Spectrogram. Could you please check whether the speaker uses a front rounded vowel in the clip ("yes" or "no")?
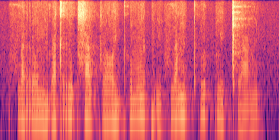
no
